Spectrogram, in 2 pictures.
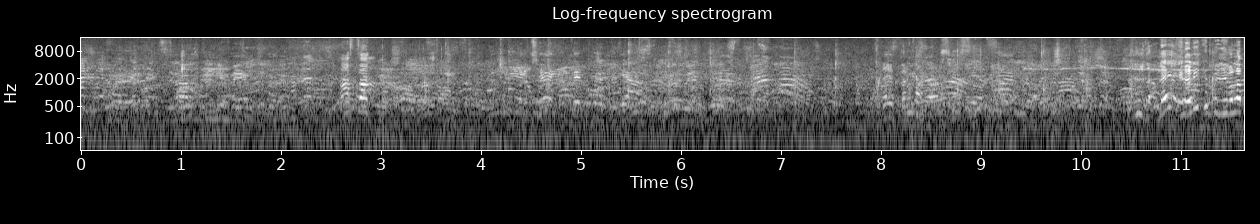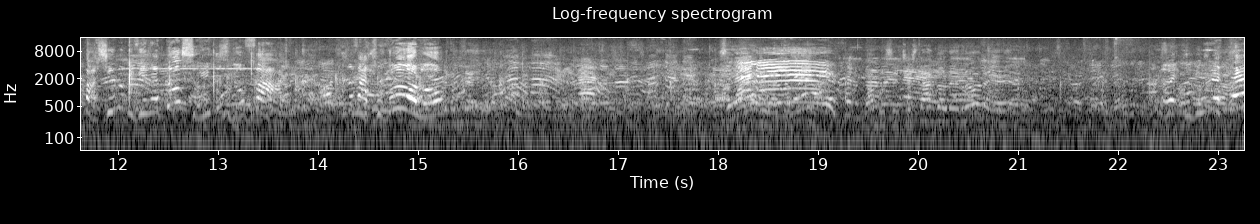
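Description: Young women chatter and call out from a distance outdoors.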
